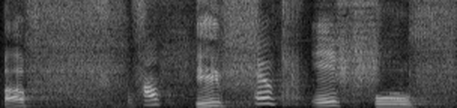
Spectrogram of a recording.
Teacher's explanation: ہاں نچلے والے ہونٹ اور اوپر کے دانت یہی لگ رہے ہیں نا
